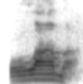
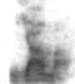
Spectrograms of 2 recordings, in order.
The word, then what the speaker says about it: llama: say la we say llama llama right armadillo and llama in Spanish Double L is yeah so the correct pronunciation I know is Yama Yama and armadillo um yes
